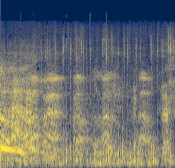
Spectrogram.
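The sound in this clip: Clip-clop of several horses' hooves as riders approach: a steady, rhythmic patter of many sharp knocks that keeps up throughout.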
